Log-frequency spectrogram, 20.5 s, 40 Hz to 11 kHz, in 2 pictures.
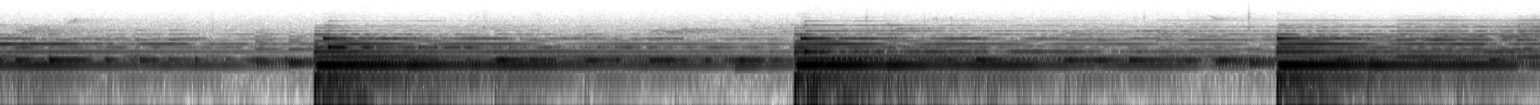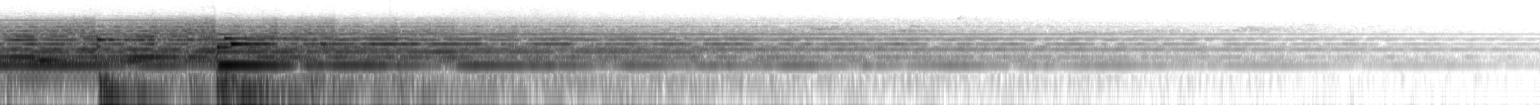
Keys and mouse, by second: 5.2 middle drag, 5.9-10.4 middle drag, 11.4 middle click, 14.9-15.5 middle drag, 16.8 ctrl+a, 19.0 click, 19.9 click.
